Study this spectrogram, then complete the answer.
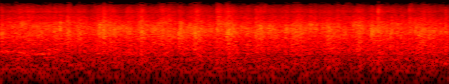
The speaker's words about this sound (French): Est-ce que quelqu'un peut acclamer Jésus?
